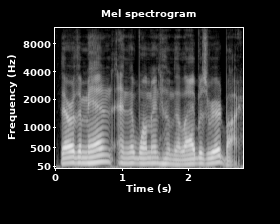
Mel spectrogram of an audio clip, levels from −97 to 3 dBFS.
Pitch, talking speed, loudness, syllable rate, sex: 125 Hz, 275 wpm, -15 LUFS, 6.9 syllables/s, male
